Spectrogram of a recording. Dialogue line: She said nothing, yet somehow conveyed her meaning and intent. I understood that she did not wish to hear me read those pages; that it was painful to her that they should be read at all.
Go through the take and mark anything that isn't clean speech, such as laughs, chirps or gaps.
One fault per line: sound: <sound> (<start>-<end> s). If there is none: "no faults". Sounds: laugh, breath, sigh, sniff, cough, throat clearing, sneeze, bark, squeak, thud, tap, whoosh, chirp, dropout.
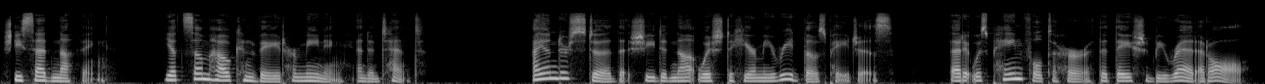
sound: dropout (0.1-0.1 s)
